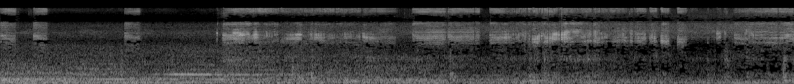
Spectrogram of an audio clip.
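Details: A blackish cicada (Cryptotympana atrata) sings on a summer weekend, 3 August 2024, during cicada collecting: a loud, shrill, unbroken buzz drones steadily for eight seconds over faint low rustling.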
